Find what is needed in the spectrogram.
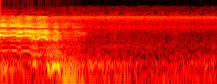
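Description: A horse whinnying: one high call that wavers and trails off within the first second.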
